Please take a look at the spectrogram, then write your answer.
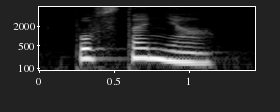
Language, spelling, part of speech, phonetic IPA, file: Ukrainian, повстання, noun, [pɔu̯ˈstanʲːɐ], Uk-повстання.ogg
- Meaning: rebellion, revolt, uprising, insurrection, insurgency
